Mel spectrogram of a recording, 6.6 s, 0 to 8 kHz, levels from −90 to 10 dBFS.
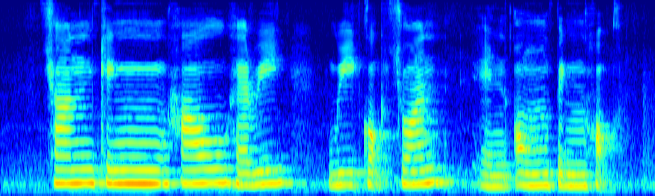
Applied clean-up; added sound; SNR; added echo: none; none; none; none.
